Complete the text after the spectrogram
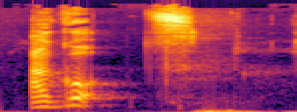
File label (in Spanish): navaja de afeitar, Mixe, Mujer; Ropa; INALI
